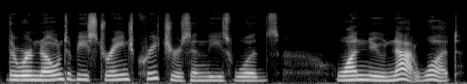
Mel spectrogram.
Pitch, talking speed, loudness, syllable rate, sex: 200 Hz, 180 wpm, -17 LUFS, 5.3 syllables/s, female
